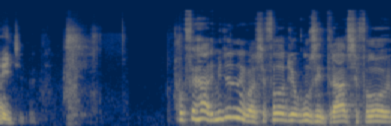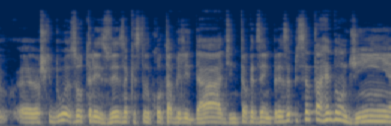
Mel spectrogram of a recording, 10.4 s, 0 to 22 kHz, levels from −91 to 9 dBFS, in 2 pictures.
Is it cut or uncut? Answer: uncut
